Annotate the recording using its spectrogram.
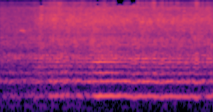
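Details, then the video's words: Close, loud honey bee buzz, a strong low hum with clear harmonic bands, briefly rising in loudness midway. "Bee Symphony: Soothing Natural Sounds for Relaxation"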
